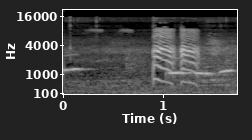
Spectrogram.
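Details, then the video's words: Baby parrot, described as a natural funny parrot sound; two short harsh, harmonic squawks close together near the middle, then a faint whistled tone, with a person repeating words nearby. "natural funny parrot sound"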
